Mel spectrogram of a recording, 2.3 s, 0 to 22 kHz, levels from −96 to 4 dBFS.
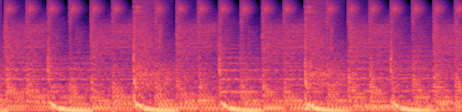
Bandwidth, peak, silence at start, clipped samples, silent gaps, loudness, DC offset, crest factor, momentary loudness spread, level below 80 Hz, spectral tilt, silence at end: over 20 kHz; -2 dBFS; 0 s; under 0.1%; none; -15 LUFS; under 0.1%; 12 dB; 1 LU; -16 dBFS; -5 dB/octave; 0 s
